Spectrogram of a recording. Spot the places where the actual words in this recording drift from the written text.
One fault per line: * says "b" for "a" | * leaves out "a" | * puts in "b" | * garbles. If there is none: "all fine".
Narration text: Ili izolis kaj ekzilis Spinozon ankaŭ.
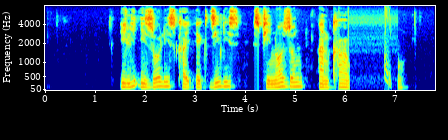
all fine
